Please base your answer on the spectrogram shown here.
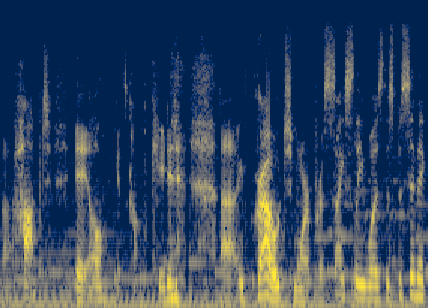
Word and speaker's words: gruit: pronounce it that way a more authentic pronunciation as much as this midwesterner can do would be something closer to kraut so like kraut and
